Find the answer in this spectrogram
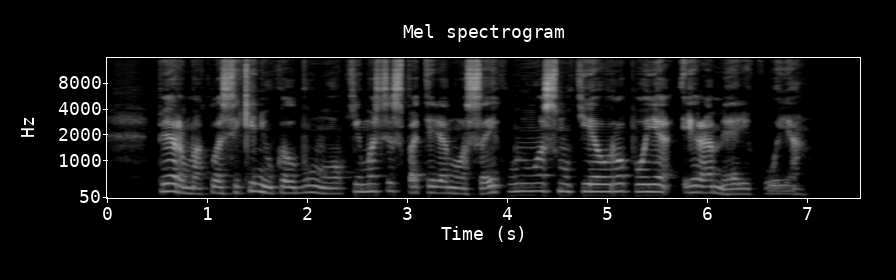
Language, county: Lithuanian, Marijampolė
